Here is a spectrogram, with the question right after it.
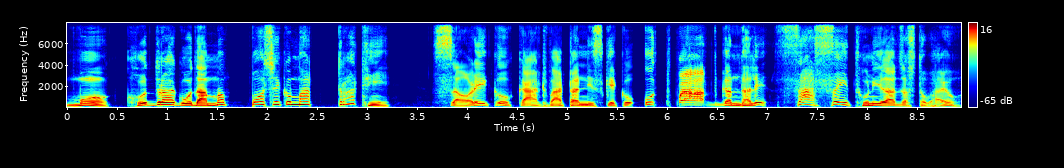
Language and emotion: Nepali, disgusted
